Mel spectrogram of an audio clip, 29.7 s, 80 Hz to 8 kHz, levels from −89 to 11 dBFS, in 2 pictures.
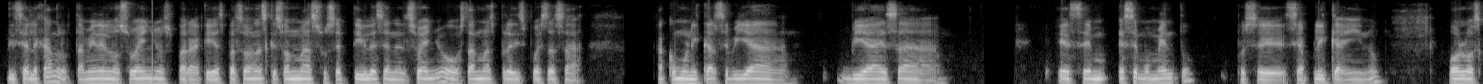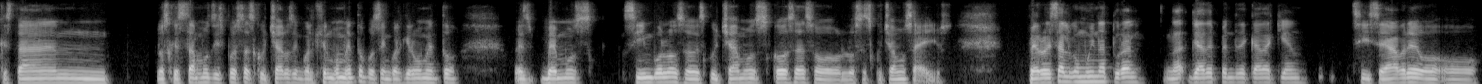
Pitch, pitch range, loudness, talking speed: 110 Hz, 105-115 Hz, -16 LUFS, 160 wpm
